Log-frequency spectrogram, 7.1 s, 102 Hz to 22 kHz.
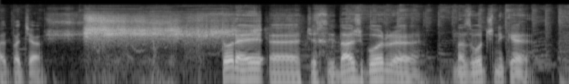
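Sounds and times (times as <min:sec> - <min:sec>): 
speech: 0:00.0 - 0:01.3, 0:02.8 - 0:06.8
voice imitating radio static with steady hissing: 0:00.5 - 0:04.6.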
